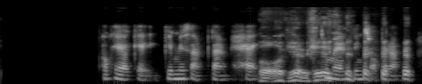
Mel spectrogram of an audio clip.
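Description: A young man speaks over an online call.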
